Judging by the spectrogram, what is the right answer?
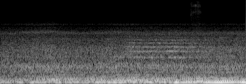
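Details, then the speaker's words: Diesel generator in weekly manual test, started from synchronizing panel green button: low rumble swells then settles into steady even drone; running normally, 414 V output shown. "Command गेली, आता डीजी start झालं आहे तिकडे."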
